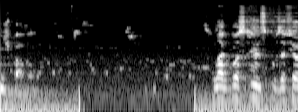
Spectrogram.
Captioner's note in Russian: птички щебечут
